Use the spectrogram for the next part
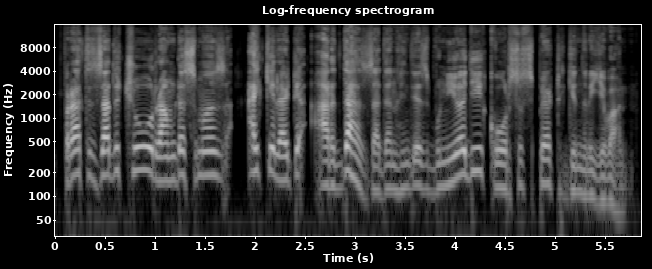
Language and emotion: Kashmiri, neutral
